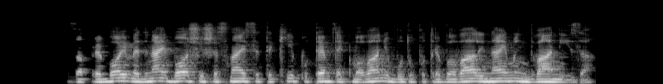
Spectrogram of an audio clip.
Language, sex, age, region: Slovenian, male, 18-29, Abroad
